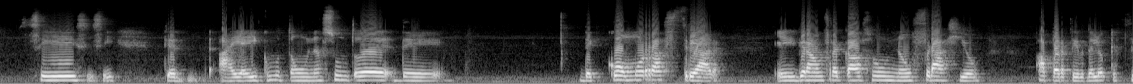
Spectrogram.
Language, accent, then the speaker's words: Spanish; Venezuela; porque soy de Venezuela, y para la gente a veces es como que todo venezolano es costeño. No, yo vengo de un lugar lejano al mar, y yo no sé nadar.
